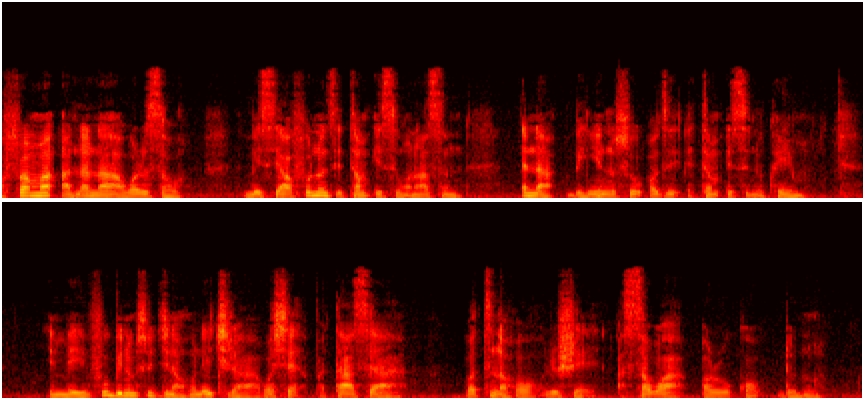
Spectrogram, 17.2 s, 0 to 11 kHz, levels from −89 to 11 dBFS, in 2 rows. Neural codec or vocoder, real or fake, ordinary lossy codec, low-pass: none; real; AAC, 32 kbps; 7.2 kHz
